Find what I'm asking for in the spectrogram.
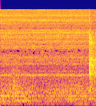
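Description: Steam hisses steadily through a boiler-based essential oil distillation unit, a continuous close broadband rush with a brief louder burst near the end.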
